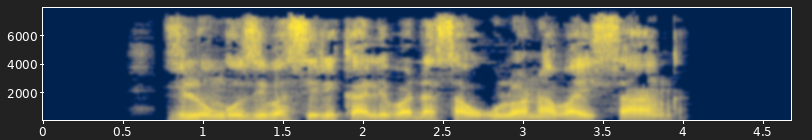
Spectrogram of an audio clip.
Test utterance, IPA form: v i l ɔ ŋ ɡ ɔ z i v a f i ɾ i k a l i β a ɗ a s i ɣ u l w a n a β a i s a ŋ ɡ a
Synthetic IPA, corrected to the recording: v i l ɔ ŋ ɡ ɔ z i β a s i ɾ i k a l i β a ɗ a s a ɣ u l w a n a β a i s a ŋ ɡ a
